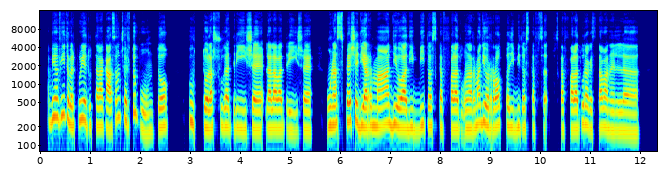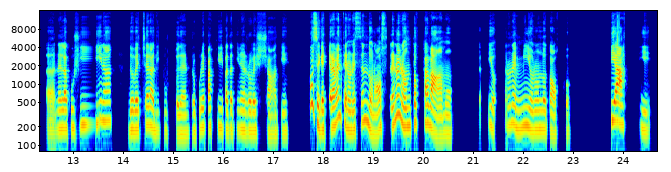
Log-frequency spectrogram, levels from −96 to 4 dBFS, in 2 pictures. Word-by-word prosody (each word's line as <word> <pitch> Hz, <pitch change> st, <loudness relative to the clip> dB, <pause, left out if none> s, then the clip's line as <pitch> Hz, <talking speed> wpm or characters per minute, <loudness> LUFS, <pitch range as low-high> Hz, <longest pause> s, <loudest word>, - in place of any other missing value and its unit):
Abbiamo 290 Hz, +6 st, +1 dB
finito 305 Hz, -1 st, -1 dB
per 215 Hz, -1 st, 0 dB
pulire 260 Hz, -1 st, 0 dB
tutta 210 Hz, -1 st, -6 dB
la 205 Hz, 0 st, +2 dB
casa. 190 Hz, +4 st, +2 dB
A -, -, -4 dB
un 290 Hz, -, -8 dB
certo 290 Hz, +5 st, -2 dB
punto 185 Hz, -, -3 dB, 0.4 s
tutto, 220 Hz, -5 st, -1 dB
l'asciugatrice, 190 Hz, -1 st, -1 dB
la 190 Hz, -, +3 dB
lavatrice, 180 Hz, -2 st, 0 dB, 0.3 s
una 215 Hz, +1 st, +3 dB
specie 250 Hz, +2 st, 0 dB
di 205 Hz, 0 st, +2 dB
armadio 205 Hz, +1 st, +3 dB
adibito 195 Hz, +2 st, +1 dB
a 205 Hz, -, +1 dB
scaffalatura, 185 Hz, -3 st, -1 dB
un 185 Hz, -, -1 dB
armadio 220 Hz, +4 st, 0 dB
rotto 200 Hz, +2 st, -1 dB
adibito 195 Hz, 0 st, -7 dB
a -, -, -5 dB
scafs 190 Hz, +7 st, -9 dB, 0.2 s
scaffalatura 185 Hz, +4 st, -1 dB
che 185 Hz, -, -5 dB
stava 195 Hz, +2 st, -1 dB
nel, 175 Hz, -1 st, -6 dB, 0.8 s
ehm, -, -, -6 dB
nella 185 Hz, +1 st, +2 dB
cucina 220 Hz, +6 st, -5 dB, 0.3 s
dove 180 Hz, +1 st, 0 dB
c'era 210 Hz, +1 st, 0 dB
di 170 Hz, -1 st, -14 dB
tutto 170 Hz, -3 st, -10 dB
dentro, 155 Hz, +2 st, -6 dB
pure 195 Hz, +5 st, -3 dB
pacchi 195 Hz, 0 st, -2 dB
di 190 Hz, -, -7 dB
patatine 180 Hz, 0 st, -3 dB
rovesciati. 165 Hz, -1 st, -5 dB, 0.4 s
Cose 460 Hz, -, +4 dB
che 180 Hz, -1 st, +4 dB
chiaramente 250 Hz, +8 st, +6 dB
non 180 Hz, -2 st, +1 dB
essendo 195 Hz, +3 st, -1 dB
nostre 190 Hz, +6 st, 0 dB
noi 320 Hz, -, +6 dB
non 205 Hz, -1 st, +2 dB
toccavamo. 195 Hz, -10 st, +3 dB, 0.8 s
Io, -, -, -5 dB
se -, -, -18 dB
non 220 Hz, +2 st, -6 dB
è 220 Hz, -, +1 dB
mio, 195 Hz, +1 st, -4 dB
non 180 Hz, +1 st, -3 dB
lo 180 Hz, -1 st, -1 dB
tocco. 165 Hz, -, -4 dB, 0.8 s
Piatti 225 Hz, -7 st, +5 dB
195 Hz, 155 wpm, -24 LUFS, 180-215 Hz, 0.8 s, chiaramente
